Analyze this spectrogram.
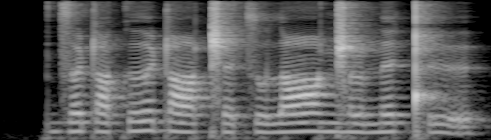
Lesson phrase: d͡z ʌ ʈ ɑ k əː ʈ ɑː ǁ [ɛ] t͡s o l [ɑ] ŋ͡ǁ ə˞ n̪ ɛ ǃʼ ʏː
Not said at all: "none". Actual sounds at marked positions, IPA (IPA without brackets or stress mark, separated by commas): ɛ, ɑː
